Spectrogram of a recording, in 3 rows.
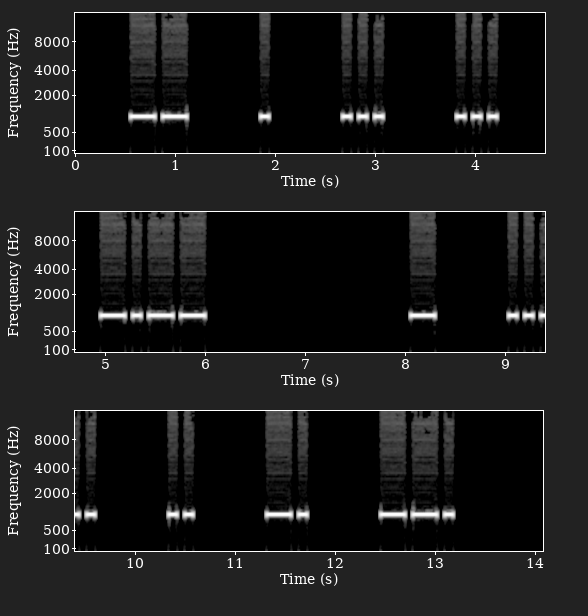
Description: Morse code, heard as a keyed tone, about 15 wpm, spaced as for 8 wpm, 1000 Hz. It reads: MESSY THING
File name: qotdfiles / 8wpm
